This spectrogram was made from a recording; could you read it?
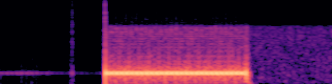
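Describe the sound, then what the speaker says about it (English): A single steady telephone tone sounds loud and clear for under a second while a call is being placed to a sports radio station, then cuts off to silence. "we're about to get Roberto Padilla on the phone from Mile High Sports Radio in Denver, Colorado"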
